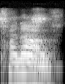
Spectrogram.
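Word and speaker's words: פניו: his face on you so that word is panov and the yod is silent like bamitzvah when you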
